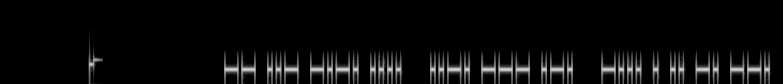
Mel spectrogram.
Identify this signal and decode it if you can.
Morse code, heard as a keyed tone, about 28 wpm, 700 Hz. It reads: MUCH FOR BEING
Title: Sets of 5 Words 28wpm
